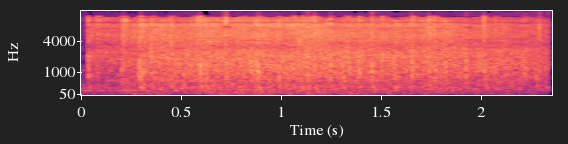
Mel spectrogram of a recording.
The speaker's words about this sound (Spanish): realmente hemos escuchado a 10 chavales en la plaza de un pueblo aplaudiendo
